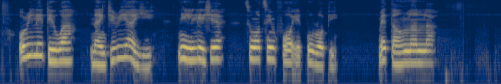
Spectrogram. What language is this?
Yoruba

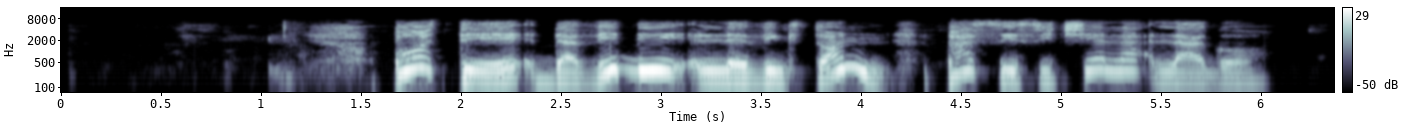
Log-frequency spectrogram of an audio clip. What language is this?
Esperanto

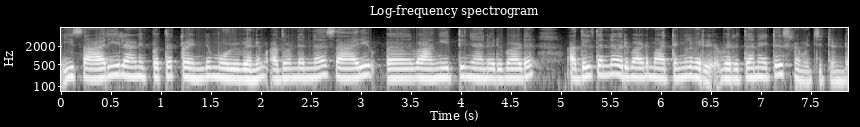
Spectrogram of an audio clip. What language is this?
Malayalam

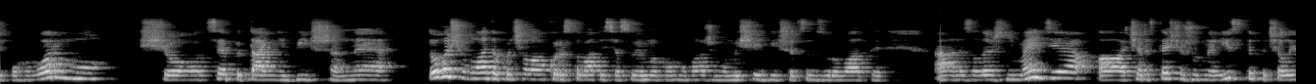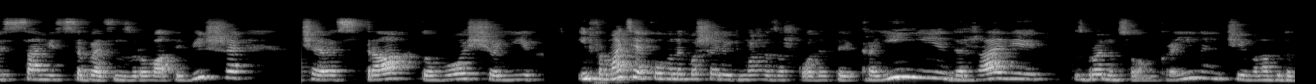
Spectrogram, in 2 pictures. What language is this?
Ukrainian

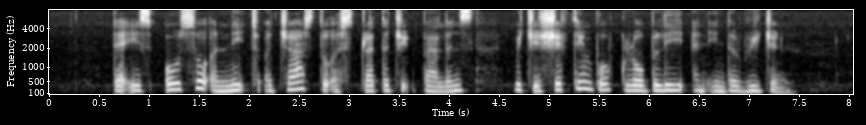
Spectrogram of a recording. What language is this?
English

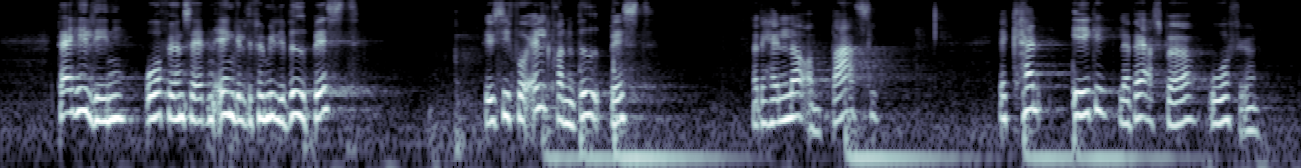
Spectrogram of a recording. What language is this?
Danish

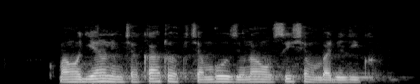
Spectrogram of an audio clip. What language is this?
Swahili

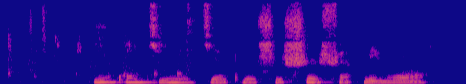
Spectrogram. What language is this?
Chinese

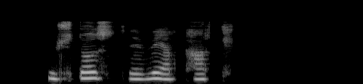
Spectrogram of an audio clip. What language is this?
Icelandic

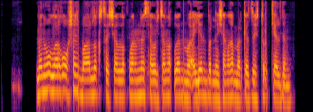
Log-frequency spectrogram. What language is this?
Uyghur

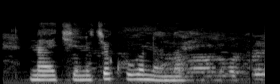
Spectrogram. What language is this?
Kinyarwanda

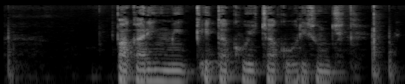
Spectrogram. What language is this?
Arequipa-La Unión Quechua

